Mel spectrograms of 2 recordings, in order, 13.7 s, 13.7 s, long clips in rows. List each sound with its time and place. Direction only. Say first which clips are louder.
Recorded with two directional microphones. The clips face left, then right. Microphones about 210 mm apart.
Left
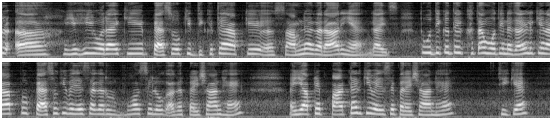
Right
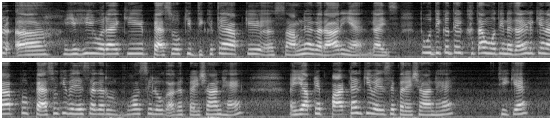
0.0 s speech: left 4 dB; 45° left (ahead or behind)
